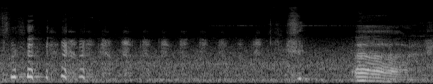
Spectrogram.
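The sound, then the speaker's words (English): A duck walking by quacks in a few short, nasal bursts near the start, then lets out one louder, drawn-out quack toward the end, without any talking. “So a duck walks by. You got any quakes?”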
